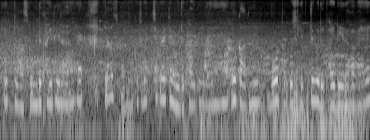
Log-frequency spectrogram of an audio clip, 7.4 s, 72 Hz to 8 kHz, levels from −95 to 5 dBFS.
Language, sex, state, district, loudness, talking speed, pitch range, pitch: Hindi, female, Chhattisgarh, Kabirdham, -25 LUFS, 220 wpm, 240-270 Hz, 250 Hz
